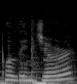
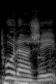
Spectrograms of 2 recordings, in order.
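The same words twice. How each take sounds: First: The name is said with an American pronunciation. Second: The name is said with a French pronunciation. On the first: "vu qu'il est américain, j'imagine que ça doit se prononcer" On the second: "Je prononce à la française, à la mosellane"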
